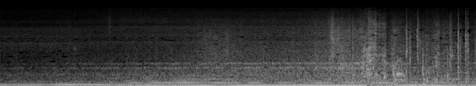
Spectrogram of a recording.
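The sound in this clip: A vehicle drives out, its engine hum steady at first and then swelling louder and rougher through the second half, with a broad rushing noise riding over the low rumble.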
